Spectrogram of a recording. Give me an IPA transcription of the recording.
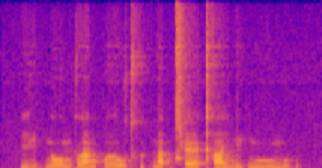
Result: j i˨˩ t̚ n oː˧ m k l a˨˩ ŋ p ɤː˥˩ w tʰ ɯ˨˩ k̚ n a˥˩ t̚ t͡ɕʰ ɛː˧ kʰ a˦˥ j n i˥˩ ʔ m uː˦˥ m u˥˩ ʔ

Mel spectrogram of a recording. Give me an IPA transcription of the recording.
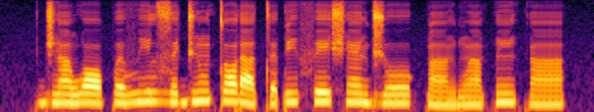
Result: d͡ʒ ã˨ w ɔ˨ p ə˨ v i˧ l z ə˧ d͡ʒ ũ˦ t ɔ˦ ɾ a˨ t ə˨ ɗ i˦ f e˦ ʃ ɛ̃˦ d͡ʒ oː˧ k͡p ã˨ ɡʷ ã˨ p ĩ˦ k ã˧

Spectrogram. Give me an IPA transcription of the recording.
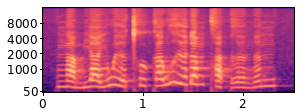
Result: ŋ a˨˩˨ m j a˨˩˦ j w ɨ˨˩˦ ə̯ t̪ʰ u˨˩ k a˧˥ w ɣ ɨ˧ ə̯ ɗ a˧ m t̪ʰ a˨˩ t̚ ɣ əː˨˩ ŋ ə˧ ŋ

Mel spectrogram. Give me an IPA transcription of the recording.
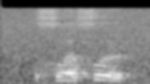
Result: xʷ ɤ ə̯ xʷ ɯ

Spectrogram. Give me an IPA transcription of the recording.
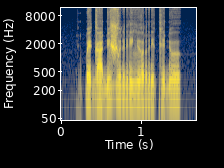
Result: k͡p ɛ˨ ɡ a˨ ɗ ɪ˦ ʒ ɵ˦ r ɪ˨ lʲ ɔ˦ r ɪ˨ k ɪ˦ ɗ ɵ˦

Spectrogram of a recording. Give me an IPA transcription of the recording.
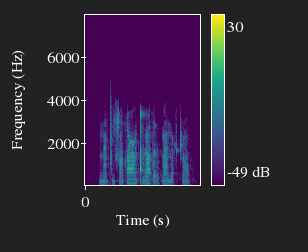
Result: n ã ǀ i ɕ õ tˤ e ʕ õ ǃ ɯː dˤ ɤ r ɓ ã n o ħ ʈ͡ʂ ɔ̃

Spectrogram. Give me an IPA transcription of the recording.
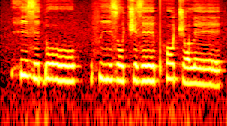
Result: h i˦ z i˨ ɗ oː˦˨ | f iː˨ z o˨ t͡ʃ ɪ˨ z eː˨ pʰ ɔ˦ t͡ʃ ɔ˨ l eː˨

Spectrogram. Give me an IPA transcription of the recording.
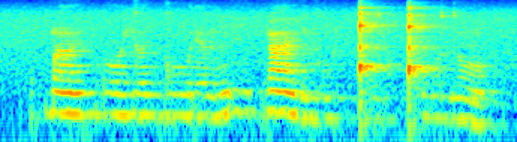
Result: ɓ ɐ̃ i̯ ɓ o j ə i̯ ɡ u ɾʲ ɐ ŋ i ɠ ã i̯ j u ɡ͡ǃ u d ǃʰ u d õ

